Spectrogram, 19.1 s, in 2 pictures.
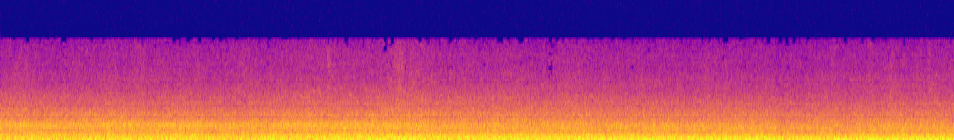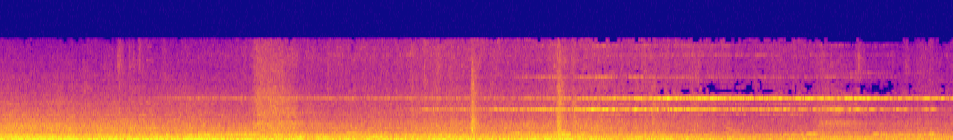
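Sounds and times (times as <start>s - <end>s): train wheels and engine rumbling: 0.1s - 18.2s
high-pitched brake squeal: 13.5s - 19.0s.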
